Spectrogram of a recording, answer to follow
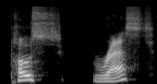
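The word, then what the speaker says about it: PostgREST: butcher the pronunciation but it's like post uh post rest so it's like postgres over http and i i'm not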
